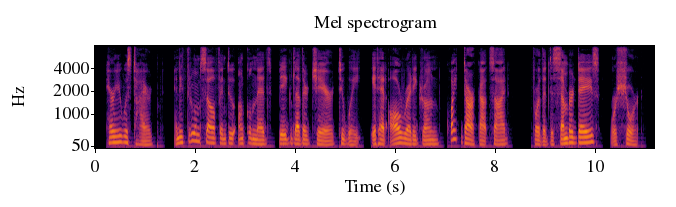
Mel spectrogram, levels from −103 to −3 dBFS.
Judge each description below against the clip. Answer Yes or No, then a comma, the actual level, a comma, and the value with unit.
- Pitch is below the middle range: Yes, low, 130 Hz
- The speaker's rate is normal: Yes, average, 145 wpm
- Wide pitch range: No, average, 4.7 semitones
